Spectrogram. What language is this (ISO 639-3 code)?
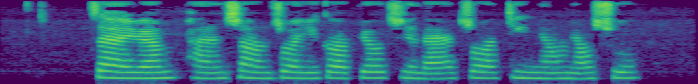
zho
